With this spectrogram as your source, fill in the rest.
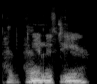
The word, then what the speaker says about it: Panettiere: Panettiere.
